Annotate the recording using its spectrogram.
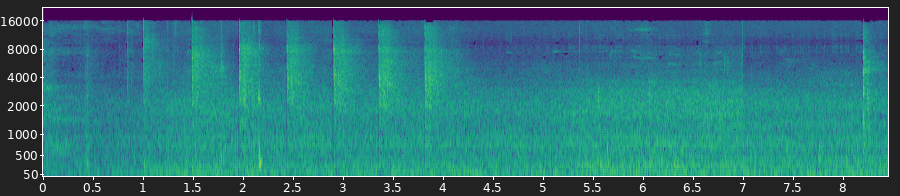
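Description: A steady low rumbling noise with a few brief clicks in the first half.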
